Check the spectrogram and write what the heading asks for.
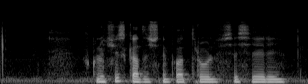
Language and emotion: Russian, neutral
